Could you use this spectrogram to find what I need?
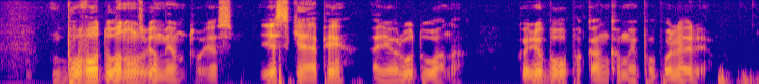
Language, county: Lithuanian, Marijampolė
